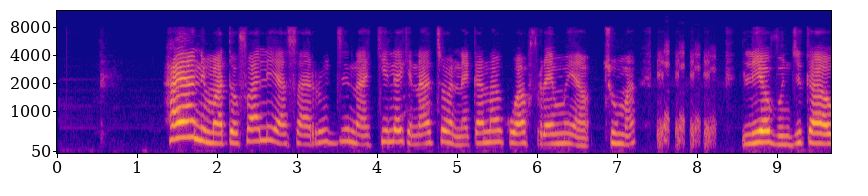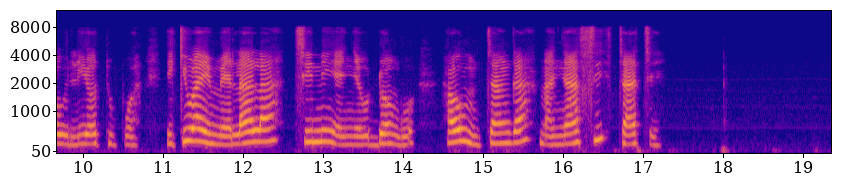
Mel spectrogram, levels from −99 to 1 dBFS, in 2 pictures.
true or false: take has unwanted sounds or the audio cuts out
true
